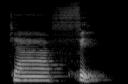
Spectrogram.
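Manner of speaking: "Café" in two separate syllables, CA then FÉ. Shown as a demonstration. Teacher showing the second syllable, drawn out. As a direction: set FÉ apart as the second syllable. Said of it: "sur la deuxième syllabe".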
